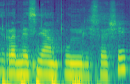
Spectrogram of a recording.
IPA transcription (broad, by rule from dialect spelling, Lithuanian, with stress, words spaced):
rɐmʲɛsʲˈnʲɛm ˈpoːɪlʲsʲʊɪ oː ˈʃʲɛɪp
